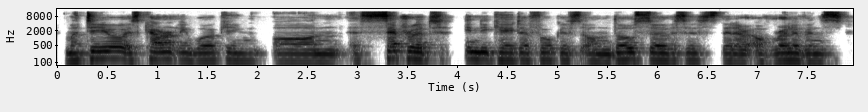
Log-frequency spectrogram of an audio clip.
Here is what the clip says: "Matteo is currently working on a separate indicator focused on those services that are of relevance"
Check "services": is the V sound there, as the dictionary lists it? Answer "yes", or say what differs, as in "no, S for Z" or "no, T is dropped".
yes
